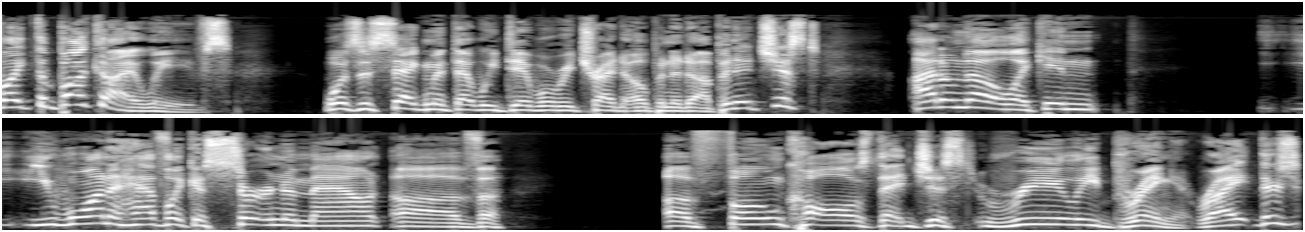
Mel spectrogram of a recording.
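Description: A man's voice: high-pitched, sing-song, moderate pace, fairly bright tone, no room sound. A man hosting a casual sports radio show in a studio, rambling and correcting himself as he thinks aloud. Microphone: studio broadcast mic.

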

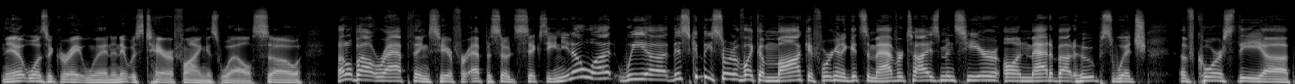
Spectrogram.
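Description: A man's voice: fairly high pitch, lively intonation, moderate pace, a bit bright, clear, resonant tone, no echo. A man hosting a casual college basketball podcast, chatty and jokey, recorded in a station studio. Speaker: podcast host. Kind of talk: casual sports podcast chat.

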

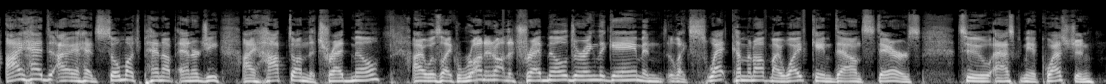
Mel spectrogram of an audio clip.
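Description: An excitable man hosts a sports betting chat, his voice sitting a little high for a man. He tells his stories lively, acting out his own reactions along the way. The sound is dry and close, with no room around it. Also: moderate pace, no room sound. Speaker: sports betting show host.

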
